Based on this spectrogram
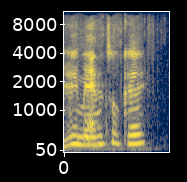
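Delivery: easy, cool, soothing tone. Retelling what they say to the crying baby: imitating own calm, cool voice. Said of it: "come back with a calm, cool voice".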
